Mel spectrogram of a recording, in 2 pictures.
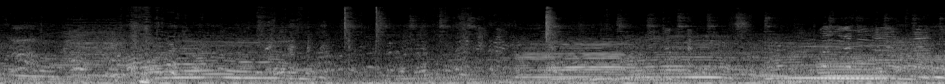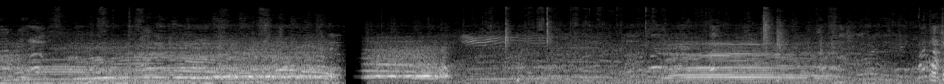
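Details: Many cattle at Dhaka's largest weekly livestock market, 24 September 2022, give repeated, long, wavering moos in steady succession. Buyers and sellers talk throughout, with faint music in the background.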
